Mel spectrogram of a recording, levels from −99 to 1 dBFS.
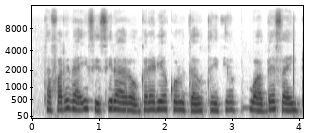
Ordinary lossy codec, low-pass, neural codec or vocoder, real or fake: AAC, 64 kbps; 14.4 kHz; vocoder, 44.1 kHz, 128 mel bands, Pupu-Vocoder; fake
